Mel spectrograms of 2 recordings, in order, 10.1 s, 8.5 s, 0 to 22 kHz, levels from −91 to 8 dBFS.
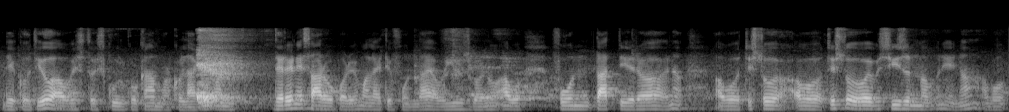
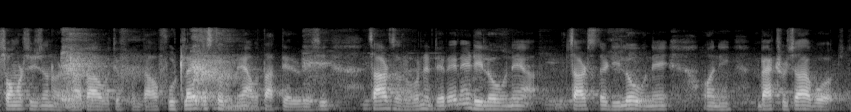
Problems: constant background noise, background conversations at intervals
